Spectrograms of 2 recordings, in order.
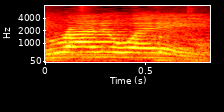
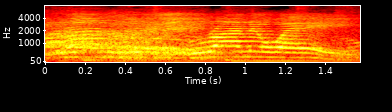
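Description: First: The n links into away, like ra. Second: The two words are said separately. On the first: The speaker calls it right. "อ่านว่า run away นั่นเลยอย่าลืมเสียง ra" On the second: The speaker calls it wrong. "ไม่อ่านว่า run away"

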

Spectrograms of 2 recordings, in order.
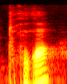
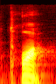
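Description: First: The R is rolled as a trill. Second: The R is short with no trill. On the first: This is the formal, old-fashioned standard. "hat tatsächlich noch dieses R, dieses altertümliche" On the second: This is the normal everyday form. "ein kürzeres R, also kein Trill mehr"

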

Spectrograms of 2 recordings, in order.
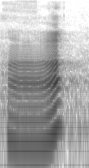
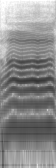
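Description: First: The pitch dips down then rises slightly. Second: The pitch stays level throughout. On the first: "you go down first and a little bit going up a little bit" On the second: "the first sound is like, ah. So you don't really change the tone"

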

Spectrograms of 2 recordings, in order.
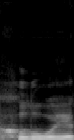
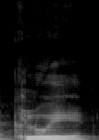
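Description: First: The name begins with a rough h sound. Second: The name begins with a k sound. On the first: This is the usual local way of saying it. "как вы говорите в большинстве случаев" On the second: This is how native French speakers say it. "французы произносят именно"

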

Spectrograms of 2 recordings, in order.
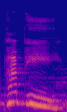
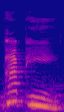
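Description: Both takes have the same delivery.

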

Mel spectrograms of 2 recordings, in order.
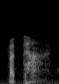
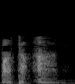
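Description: First: It is said the familiar, commonly known way. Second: It is said the actual local way. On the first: This is how most listeners know the name. The speaker calls it wrong. "We know it as Bataan" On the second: This is how the name is really pronounced. The speaker calls it right. "The actual pronunciation is Bataan"

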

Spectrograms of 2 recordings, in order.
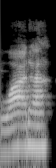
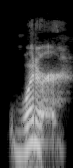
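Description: First: The word is said in a Boston accent. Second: The word is said in a New Jersey accent. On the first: "I moved to Boston and they actually say wada" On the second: "in New Jersey, they say water"

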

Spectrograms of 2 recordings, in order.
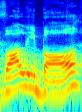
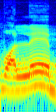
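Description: First: The first part ends with an 'ee' vowel sound. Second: The first part ends with an 'ay' vowel sound. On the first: The speaker calls it right. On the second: The speaker calls it wrong.

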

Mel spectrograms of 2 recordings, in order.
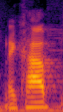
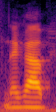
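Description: No difference in how they are said.

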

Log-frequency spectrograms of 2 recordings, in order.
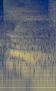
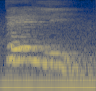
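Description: First: The vowel between t and l is dropped. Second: A full vowel is pronounced between t and l. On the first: The speaker calls it right. "você fala tle" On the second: The speaker calls it wrong. "você não fala tele"

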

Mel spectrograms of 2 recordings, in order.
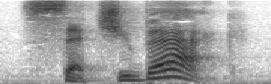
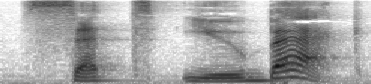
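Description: First: The phrase is said fast, words run together. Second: The phrase is said slowly, word by word.

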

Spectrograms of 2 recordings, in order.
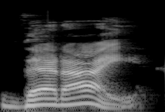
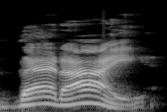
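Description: First: The two words are joined into one. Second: The same.

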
